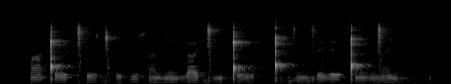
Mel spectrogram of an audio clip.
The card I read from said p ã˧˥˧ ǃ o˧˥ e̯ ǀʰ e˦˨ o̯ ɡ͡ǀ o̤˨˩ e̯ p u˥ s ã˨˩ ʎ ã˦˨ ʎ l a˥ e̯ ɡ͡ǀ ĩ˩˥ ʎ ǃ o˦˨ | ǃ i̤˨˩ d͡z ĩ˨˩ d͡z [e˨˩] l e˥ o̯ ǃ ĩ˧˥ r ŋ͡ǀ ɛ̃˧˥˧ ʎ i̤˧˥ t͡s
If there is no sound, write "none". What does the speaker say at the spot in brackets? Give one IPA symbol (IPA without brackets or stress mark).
e˥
